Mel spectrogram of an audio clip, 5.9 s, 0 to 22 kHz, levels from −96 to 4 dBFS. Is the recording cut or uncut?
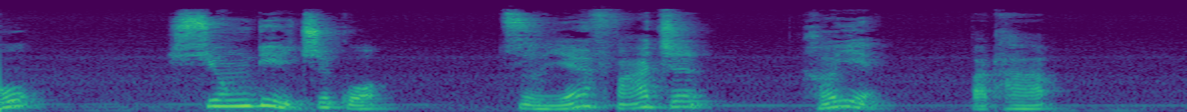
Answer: cut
